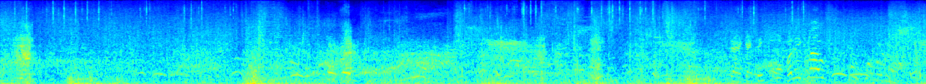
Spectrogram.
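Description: Electric energy crackles and buzzes in loud bursts.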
